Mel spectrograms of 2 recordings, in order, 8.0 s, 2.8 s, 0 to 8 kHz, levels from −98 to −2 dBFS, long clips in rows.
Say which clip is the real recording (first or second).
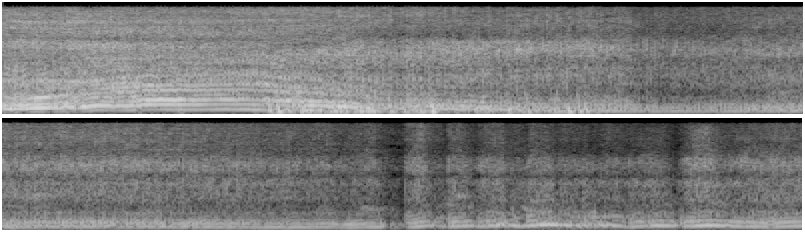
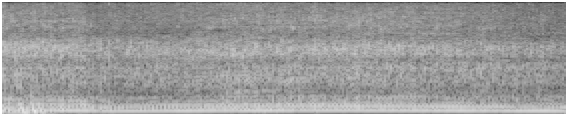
second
